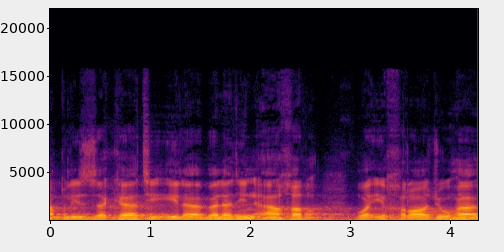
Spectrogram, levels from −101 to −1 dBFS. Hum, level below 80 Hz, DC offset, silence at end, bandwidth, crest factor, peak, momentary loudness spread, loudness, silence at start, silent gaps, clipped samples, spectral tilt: none; -40 dBFS; under 0.1%; 0 s; 8.8 kHz; 16 dB; -6 dBFS; 7 LU; -22 LUFS; 0 s; none; under 0.1%; -8 dB/octave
